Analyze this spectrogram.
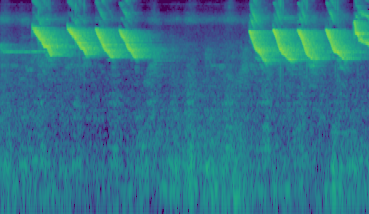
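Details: Young white-eye under conservation care, learning its song: groups of four loud, high, sweeping downslurred notes delivered about three per second, separated by a short silent gap, then a second matching group.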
